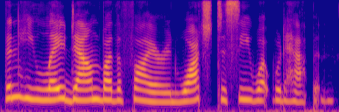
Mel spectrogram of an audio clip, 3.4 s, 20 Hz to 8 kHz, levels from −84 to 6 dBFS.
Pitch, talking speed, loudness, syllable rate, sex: 240 Hz, 250 wpm, -17 LUFS, 4.9 syllables/s, female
